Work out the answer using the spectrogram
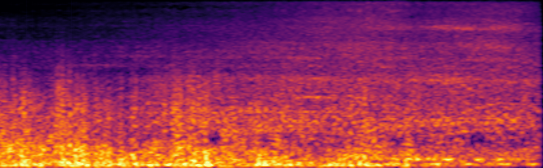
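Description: EMR Regional diesel multiple unit passing close by as it pulls away from the station, its diesel engine running with a steady rumble and hiss of wheels on the track. Wind buffets the microphone.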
